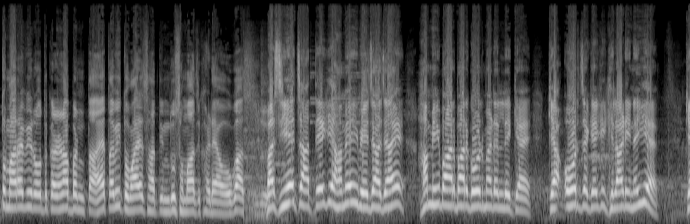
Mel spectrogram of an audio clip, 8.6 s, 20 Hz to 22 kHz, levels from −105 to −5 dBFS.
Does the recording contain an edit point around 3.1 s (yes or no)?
yes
